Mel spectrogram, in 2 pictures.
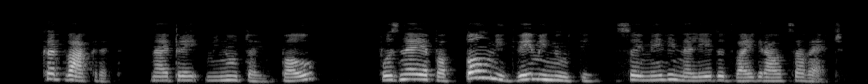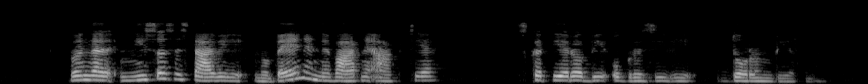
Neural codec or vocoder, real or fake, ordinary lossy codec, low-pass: none; real; AAC, 32 kbps; 19.8 kHz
